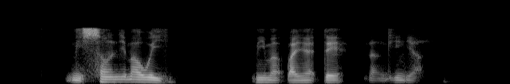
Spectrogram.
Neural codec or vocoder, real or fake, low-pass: codec, 16 kHz in and 24 kHz out, 0.9 kbps, LongCat-Audio-Codec, four codebook decoder; fake; 5.4 kHz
